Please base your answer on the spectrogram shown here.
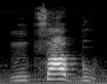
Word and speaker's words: ntabou: Ces mots-là se prononcent ntabou.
